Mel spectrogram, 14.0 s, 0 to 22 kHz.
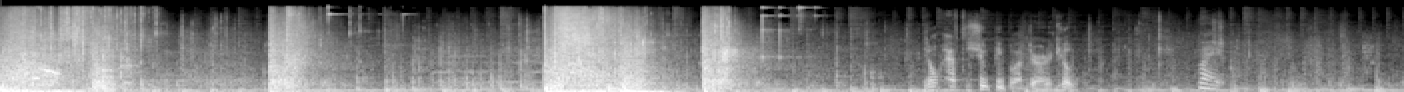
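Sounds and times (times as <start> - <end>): film music score: 0.0 - 14.0.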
